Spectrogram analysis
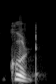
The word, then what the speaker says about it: could: Okay, would కి rhyming word is కుడ్. కుడ్లో ఎల్ అనేది మనకి సైలెంట్ లెటర్.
